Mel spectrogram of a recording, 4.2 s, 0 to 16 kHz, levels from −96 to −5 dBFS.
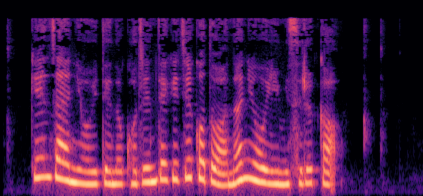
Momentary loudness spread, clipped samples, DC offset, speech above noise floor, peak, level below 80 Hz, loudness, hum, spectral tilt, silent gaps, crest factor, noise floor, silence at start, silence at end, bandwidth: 9 LU; under 0.1%; under 0.1%; 48 dB; -6 dBFS; -64 dBFS; -19 LUFS; none; -6 dB/octave; none; 14 dB; -66 dBFS; 0.35 s; 0.9 s; 11.5 kHz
